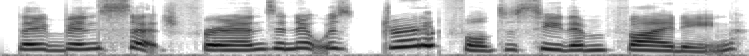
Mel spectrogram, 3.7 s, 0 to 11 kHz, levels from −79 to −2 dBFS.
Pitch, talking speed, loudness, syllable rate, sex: 290 Hz, 190 wpm, -16 LUFS, 5.0 syllables/s, female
